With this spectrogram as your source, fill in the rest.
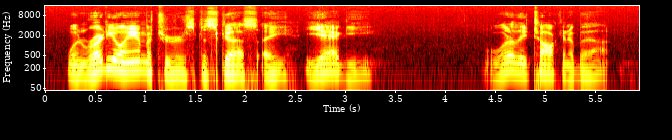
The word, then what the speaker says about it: Yagi: When radio amateurs discuss a Yaggi, what are they talking about? Or is that a yagi? Yaggi. Yagi. Potato. Potato. You know, using the Japanese pronunciation, I'd say it would have to be Yagi.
